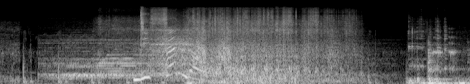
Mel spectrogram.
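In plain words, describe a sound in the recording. A second magic spell whooshes and sparkles.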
